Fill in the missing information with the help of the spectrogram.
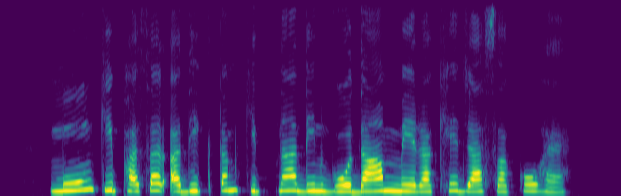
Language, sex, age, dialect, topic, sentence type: Magahi, female, 41-45, Southern, agriculture, question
